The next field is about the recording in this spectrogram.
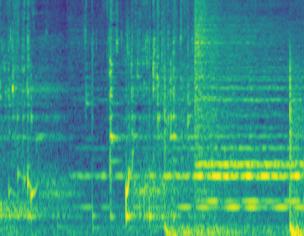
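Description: Water running from a tap while a carrot is rinsed under it: a few faint drips and knocks, then a soft, steady splashing stream.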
